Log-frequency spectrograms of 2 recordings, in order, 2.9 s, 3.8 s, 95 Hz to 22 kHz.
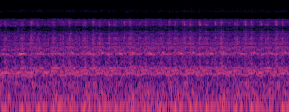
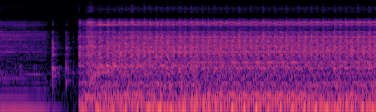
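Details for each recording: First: Astralux M10 sewing machine after repair, tension adjusted with play under 2 mm, cleaned, running open outside its housing: light, quick, even ticking with soft hum, no knocks or rattles; well oiled, runs smoothly, almost whispers. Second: Astralux M10 sewing machine that hummed but wouldn't sew, just oiled: busy rattling clatter with a thin high squeak, still dry and binding because the oil hasn't penetrated yet; more oiling needed.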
